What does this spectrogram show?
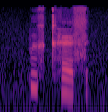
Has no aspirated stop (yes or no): no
